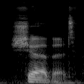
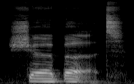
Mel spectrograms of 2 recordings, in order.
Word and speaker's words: sherbet: cat is super mischievous number five is sherbet sherbet not sheret okay and this is a type of sweet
